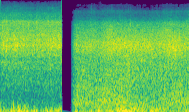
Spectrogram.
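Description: Strong wind buffets the microphone in a steady, loud roar outdoors on a rough climb near the Walls of Jericho, with a brief drop to near silence before the gusting resumes.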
